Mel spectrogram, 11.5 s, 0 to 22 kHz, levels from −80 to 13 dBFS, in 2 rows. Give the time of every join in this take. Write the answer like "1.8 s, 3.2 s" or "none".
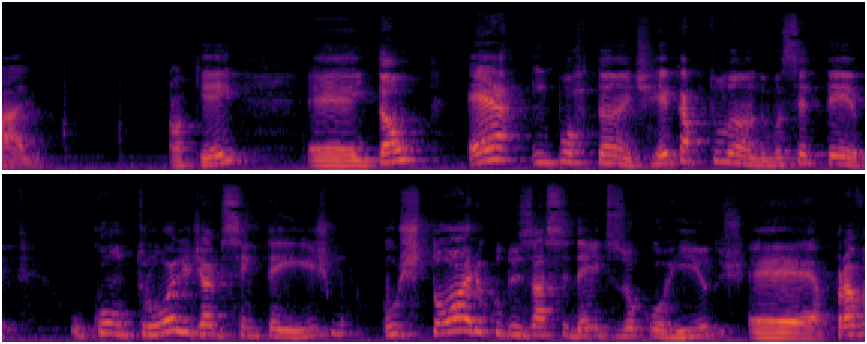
8.2 s

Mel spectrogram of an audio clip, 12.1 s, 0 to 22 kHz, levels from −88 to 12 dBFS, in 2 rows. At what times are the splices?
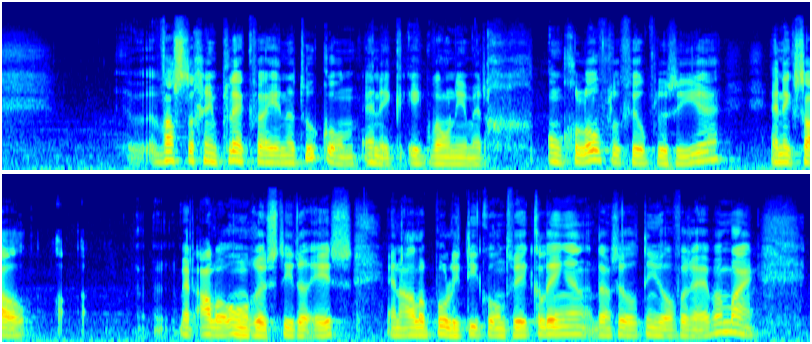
2.7 s, 7.4 s

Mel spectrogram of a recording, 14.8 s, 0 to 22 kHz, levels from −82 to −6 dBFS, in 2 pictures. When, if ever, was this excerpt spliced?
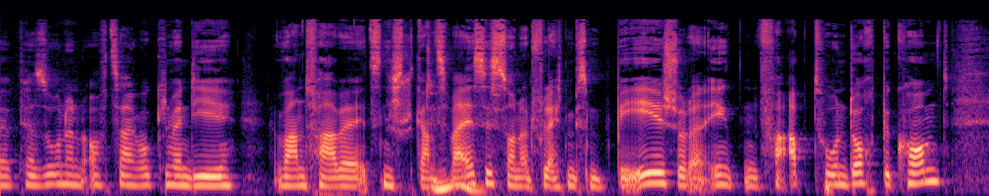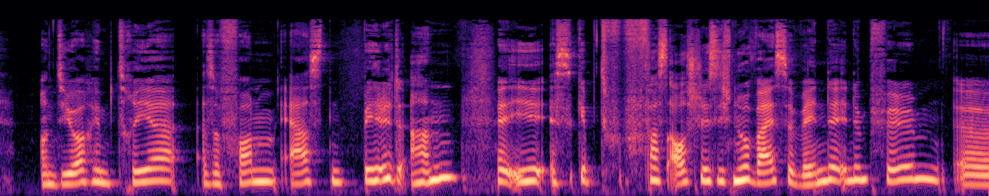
1.2 s, 11.2 s

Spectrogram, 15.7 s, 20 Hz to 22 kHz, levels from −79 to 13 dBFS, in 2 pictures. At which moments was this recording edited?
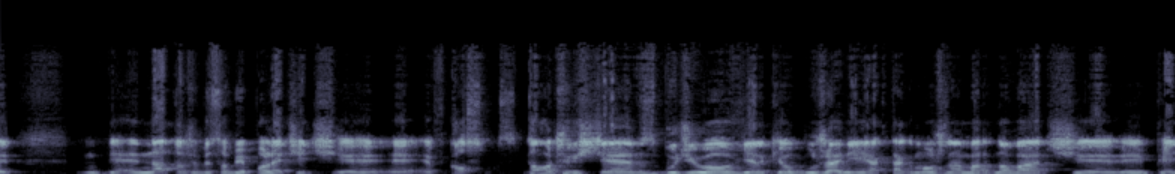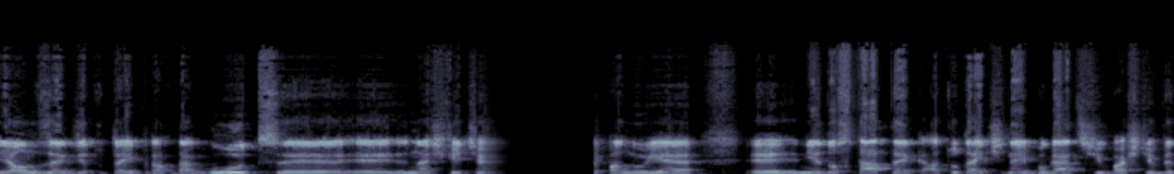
3.5 s

